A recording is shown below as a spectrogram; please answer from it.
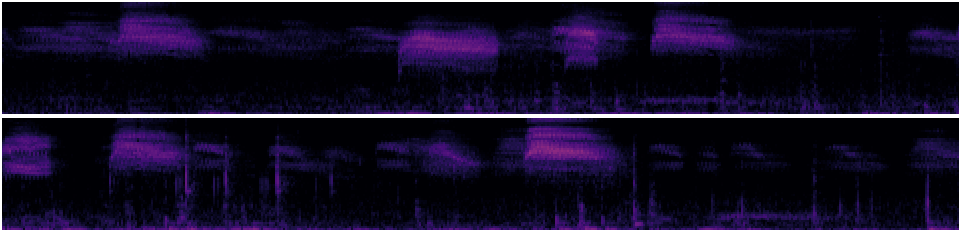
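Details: Fledgling-season feeder scene in the UK with starling adults bringing food to young; irregular short raspy screeches and wheezes, some clustered, with soft clicks and faint background noise.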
